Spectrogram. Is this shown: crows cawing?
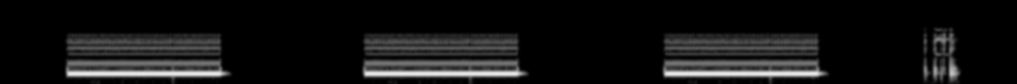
no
